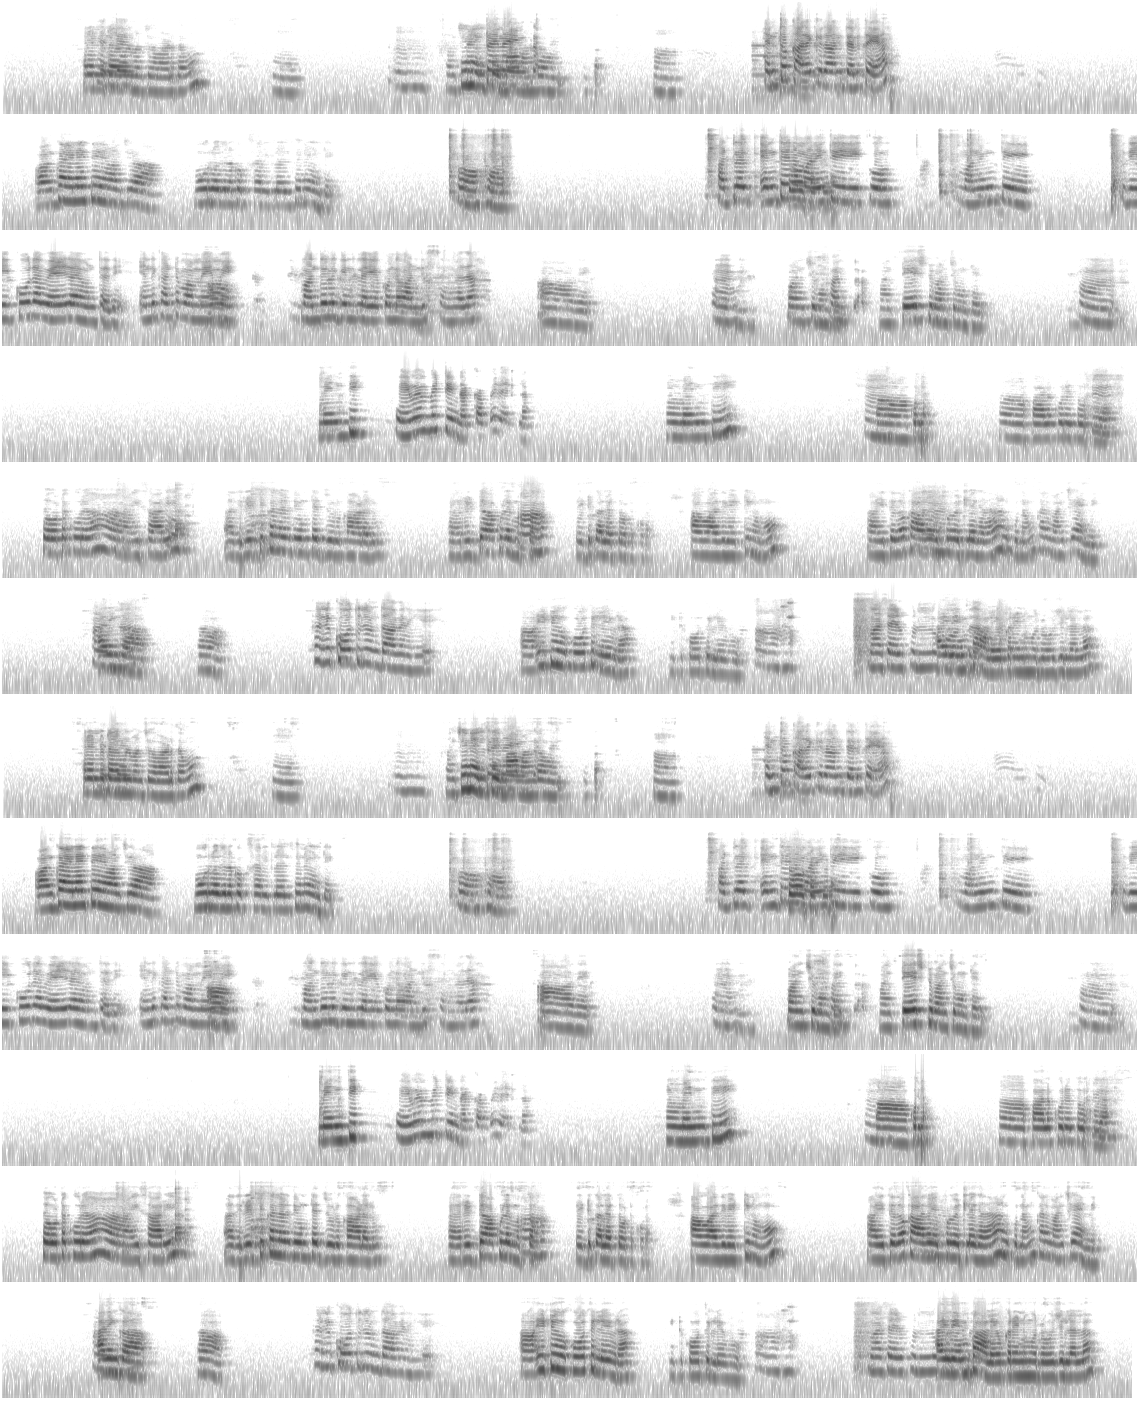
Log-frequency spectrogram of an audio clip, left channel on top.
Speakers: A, on the right; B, on the left.
A: రెండు
B: ఎంత
A: టైమ్లు మంచిగా వాడతము <unintelligible> హ్మ్
B: ఉమ్
A: మంచిగనే
B: ఎంతైనా
A: ఎళ్తయి. మా
B: ఎంత
A: మందం ఇంకా ఆ
B: ఎంతో ఒక అరకిల అం ంతఎలుతయా
A: వంకాయలైతే మంచిగ చిగా మూడు రోజులకు ఒకసారి ఇట్ల వెళ్తూనే ఉంటయి.
B: ఓహో అట్లఎల్ ఎంతయినా
A: తోటకూర
B: మన ఇంటి కో మన ఇంటీ ఇది కూర వేరే ఉంటది ఎందుక్ కంటే మామేమి
A: ఆ
B: మందుల గిందులు వెయ్యకుండా పండిస్తాం కదా
A: ఆ అదే
B: హ్మ్
A: మంచిగా ఉంటాయి
B: అంతా
A: మంచి టేస్ట్ మంచిగా ఉంటది
B: అవును
A: మెన్
B: ఏమేమ్ పెట్టిమ్రక్క పేరట్ల
A: మెంతి
B: ఉమ్
A: ఆ కొత్తిమీర ఆ పాలకూర, తోటకూర
B: ఉమ్
A: తోటకు కూర ఈ సారి
B: ఉమ్
A: అది రెడ్ కలర్ది ఉంటది చూడు కాడలు రెడ్ ఆకులే మొత్తం
B: ఆ
A: రెడ్ కలర్ తోటకూర అగో అది వెట్ పెట్టినము అయితదో కాదో
B: ఉమ్
A: ఎప్పుడు పెట్లే కదా కున్నాం కానీ మంచి చిగా అయింది.
B: అయిందా
A: అది ఇంకా ఆ
B: కానీ కోత్ ఉంటె అగనియ్యయి
A: ఆ ఇటు కోతులు లేవు రా ఇటు కో తులు లెవ్వు
B: ఆ మా సైడ్ ఫుల్
A: అవి
B: కోతులు
A: తెంపాలే
B: అక్క
A: ఒక రెండు మూడు రోజులలా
